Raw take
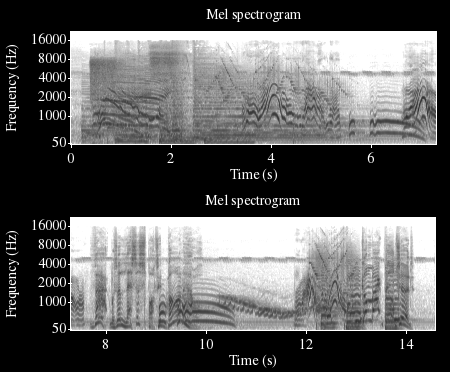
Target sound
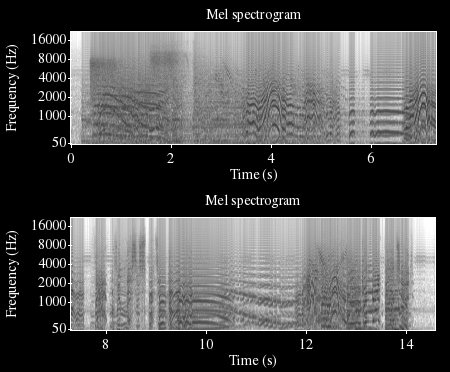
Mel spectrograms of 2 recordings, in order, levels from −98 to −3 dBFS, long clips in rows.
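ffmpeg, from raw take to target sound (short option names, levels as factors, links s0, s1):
-af "lowshelf=f=210:g=-11.5,aeval=exprs='val(0)*sgn(sin(2*PI*380*n/s))':c=same"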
